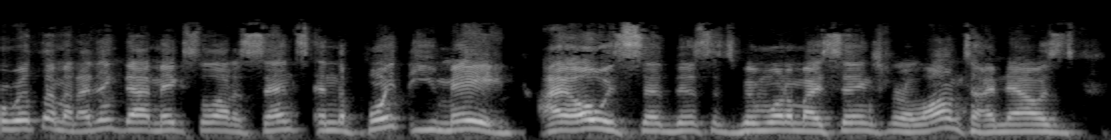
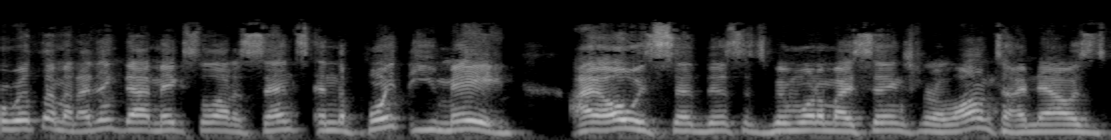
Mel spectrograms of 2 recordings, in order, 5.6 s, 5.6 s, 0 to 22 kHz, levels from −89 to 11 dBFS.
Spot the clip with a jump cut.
first; 1 cut; at 2.6 s

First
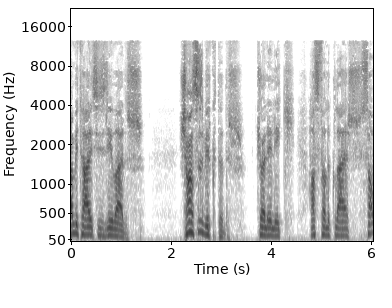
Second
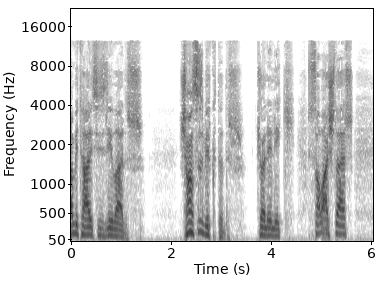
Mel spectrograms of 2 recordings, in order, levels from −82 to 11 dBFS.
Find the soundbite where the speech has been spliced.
second; 1 cut; at 4.7 s

